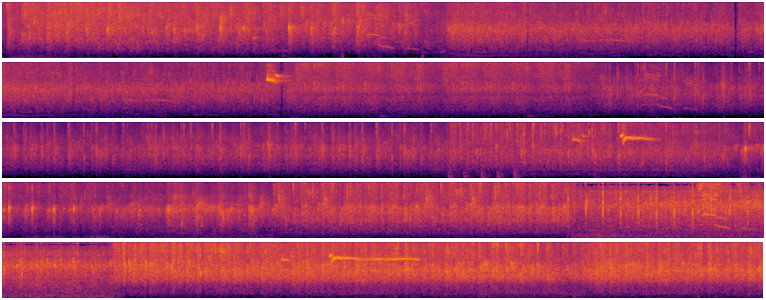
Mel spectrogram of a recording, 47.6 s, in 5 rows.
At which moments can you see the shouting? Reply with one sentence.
The shouting can be heard from 4.5 to 5.3 s, from 17.4 to 18.4 s and from 37.2 to 38.0 s.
